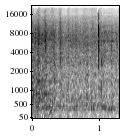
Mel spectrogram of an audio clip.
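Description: Pigeons in a breeding loft, among them an old red-and-black-breeding cock bird, coo softly and steadily close by, with low murmuring calls blending into a continuous background hum.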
